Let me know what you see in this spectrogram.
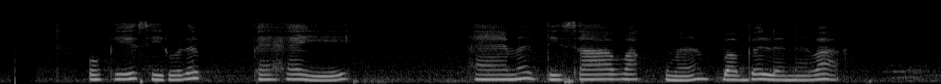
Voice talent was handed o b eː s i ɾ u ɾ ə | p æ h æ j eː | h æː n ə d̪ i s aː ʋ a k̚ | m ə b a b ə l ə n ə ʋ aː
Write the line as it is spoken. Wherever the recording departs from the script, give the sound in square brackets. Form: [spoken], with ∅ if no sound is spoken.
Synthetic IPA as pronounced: o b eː s i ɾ u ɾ ə | p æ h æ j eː | h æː [m] ə d̪ i s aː ʋ a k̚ | m ə b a b ə l ə n ə ʋ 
